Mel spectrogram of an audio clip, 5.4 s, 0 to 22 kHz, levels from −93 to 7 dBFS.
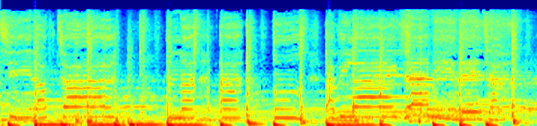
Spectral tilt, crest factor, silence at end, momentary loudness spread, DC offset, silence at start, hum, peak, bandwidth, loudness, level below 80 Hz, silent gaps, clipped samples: -5 dB/octave; 10 dB; 0 s; 4 LU; under 0.1%; 0 s; none; 0 dBFS; 16 kHz; -13 LUFS; -12 dBFS; none; under 0.1%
